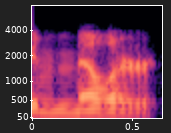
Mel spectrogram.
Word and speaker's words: Mueller: Oh yeah, well uh, John Miller, um, it's spelled Mueller, but they they say Miller.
